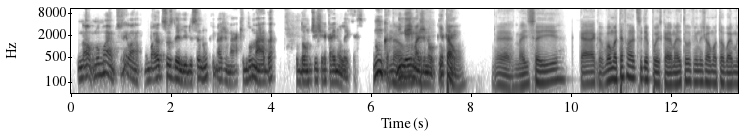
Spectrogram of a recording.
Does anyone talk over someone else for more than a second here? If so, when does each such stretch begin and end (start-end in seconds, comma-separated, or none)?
6.3-7.8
